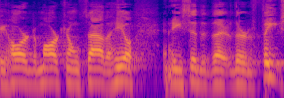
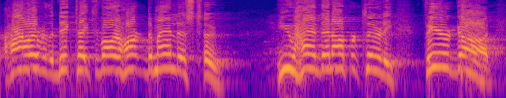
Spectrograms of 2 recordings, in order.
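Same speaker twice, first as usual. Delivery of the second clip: high, loud, fervent preaching; ringing revival-style sermon; full-force preaching; 7 semitones higher, 4 dB louder than usual. Acted. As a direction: rouse the congregation with each line. Preacher building to climax.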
